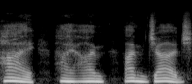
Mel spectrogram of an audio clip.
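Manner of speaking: light voice, very drawn out and slow. Retelling how someone else mimicked Judge, in a lightened voice imitating Judge. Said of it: "lightened your voice to sort of go".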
